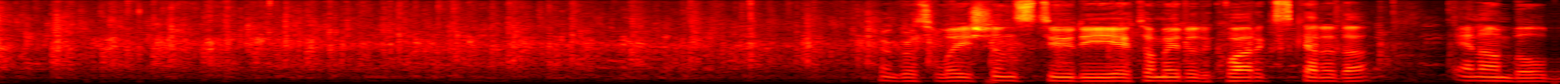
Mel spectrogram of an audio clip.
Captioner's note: applause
